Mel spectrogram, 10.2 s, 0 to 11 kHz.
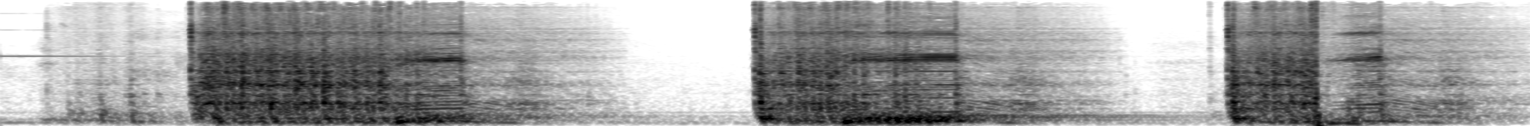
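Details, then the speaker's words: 1965 Innocenti S Spider, 1098cc engine, sat for years, first start attempts on jump pack with chokes: three cranking bursts of ragged firing that almost catches and dies, backfiring out exhaust; misfire from incorrect firing order. "I don't know why it's all of a sudden backfiring out the exhaust now"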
